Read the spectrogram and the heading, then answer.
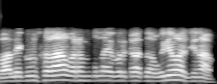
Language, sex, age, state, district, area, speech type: Kashmiri, male, 18-30, Jammu and Kashmir, Kulgam, rural, conversation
